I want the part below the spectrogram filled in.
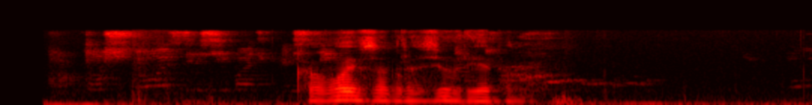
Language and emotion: Russian, neutral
